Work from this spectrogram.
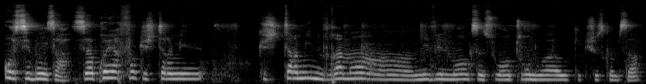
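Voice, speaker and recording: A woman's voice: a little high, steady tone, brisk, dark tone, slight background noise. A woman with a stuffy, congested voice from a cold, giving live gameplay commentary in short, repeated exclamations. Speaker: gaming channel host.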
